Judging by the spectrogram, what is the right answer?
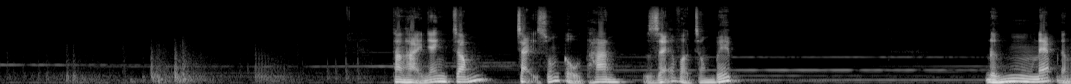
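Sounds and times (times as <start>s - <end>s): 
door creaking open: 0.0s - 3.8s
speech: 3.9s - 7.4s, 9.8s - 10.6s.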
